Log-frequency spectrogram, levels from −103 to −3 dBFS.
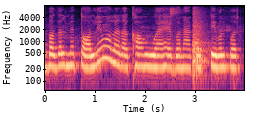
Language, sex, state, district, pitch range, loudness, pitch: Hindi, male, Jharkhand, Garhwa, 220-245 Hz, -14 LUFS, 230 Hz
